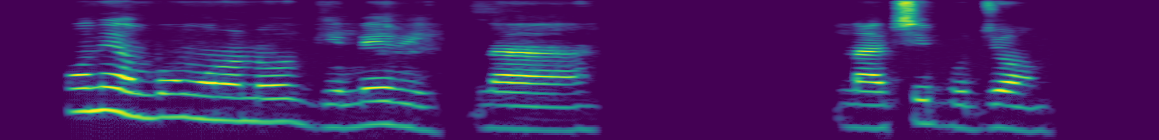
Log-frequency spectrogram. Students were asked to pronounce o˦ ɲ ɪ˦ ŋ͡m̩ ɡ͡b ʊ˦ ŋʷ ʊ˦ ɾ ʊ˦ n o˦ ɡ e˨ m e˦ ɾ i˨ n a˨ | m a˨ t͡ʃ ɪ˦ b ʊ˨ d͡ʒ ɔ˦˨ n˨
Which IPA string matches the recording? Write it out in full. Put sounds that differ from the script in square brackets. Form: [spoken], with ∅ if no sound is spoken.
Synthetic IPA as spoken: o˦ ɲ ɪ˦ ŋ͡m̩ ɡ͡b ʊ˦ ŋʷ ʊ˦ ɾ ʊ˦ n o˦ ɡ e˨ m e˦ ɾ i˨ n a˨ | [n] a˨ t͡ʃ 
